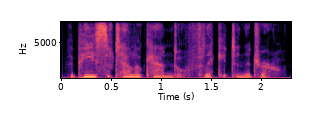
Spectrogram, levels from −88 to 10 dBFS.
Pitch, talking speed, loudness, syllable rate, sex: 220 Hz, 235 wpm, -19 LUFS, 6.7 syllables/s, female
